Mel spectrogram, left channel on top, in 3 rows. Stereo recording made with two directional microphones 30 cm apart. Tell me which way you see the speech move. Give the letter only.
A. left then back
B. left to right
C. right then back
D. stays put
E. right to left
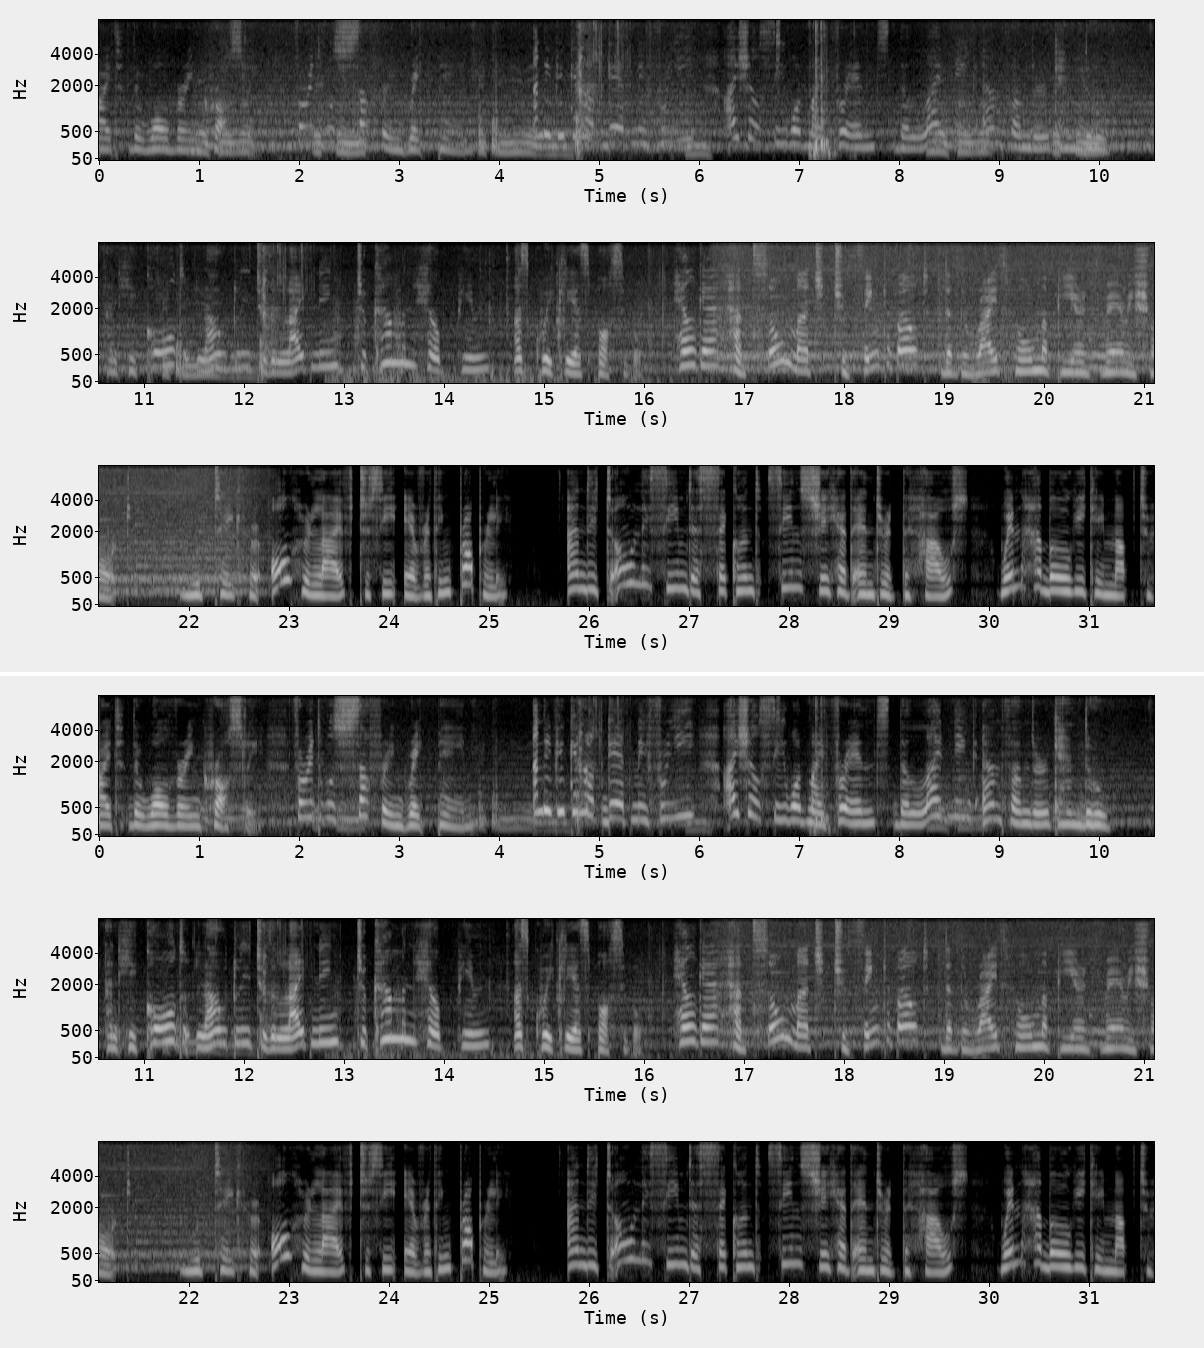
E.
